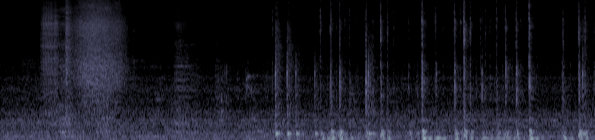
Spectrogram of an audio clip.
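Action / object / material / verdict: tap / plastic laptop keyboard / plastic / none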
